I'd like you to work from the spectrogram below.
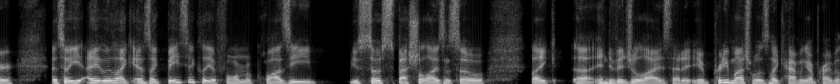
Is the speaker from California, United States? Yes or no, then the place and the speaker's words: no; Greenville, South Carolina, United States; moved away as an adult; also born or lived in St. Louis, Missouri / Atlanta / Greer, South Carolina; now in Texas, United States; I grew up in Greenville, South Carolina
